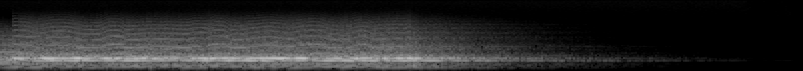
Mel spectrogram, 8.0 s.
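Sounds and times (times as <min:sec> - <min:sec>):
sine wave tone: 0:00.1 - 0:05.7.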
